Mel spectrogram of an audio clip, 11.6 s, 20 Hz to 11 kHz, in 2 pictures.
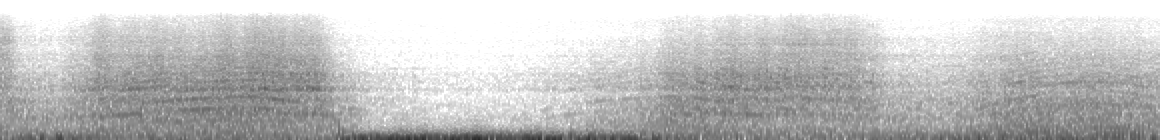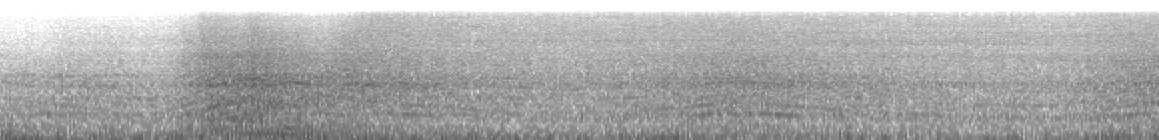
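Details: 2002 Pontiac Bonneville 3.8 with hood open: a thin whine over the engine rises and falls with revs, heard from the passenger side; the serpentine belt, alternator, tensioner and power steering pump were already changed.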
